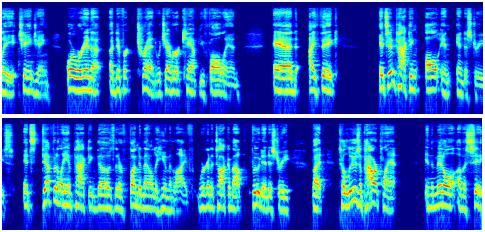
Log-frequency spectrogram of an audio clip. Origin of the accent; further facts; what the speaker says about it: Montana, United States; now in The Woodlands, United States; I was born and raised in Montana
